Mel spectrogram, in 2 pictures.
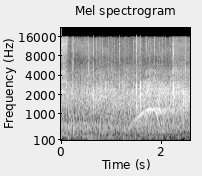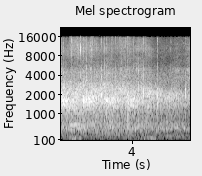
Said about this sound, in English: can you give him a round of applause there?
